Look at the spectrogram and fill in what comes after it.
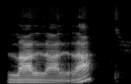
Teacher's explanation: La for the L, nice and clear in the front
